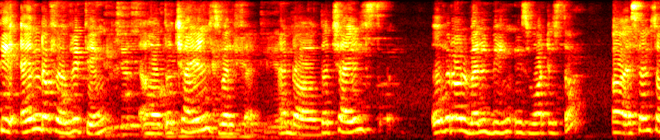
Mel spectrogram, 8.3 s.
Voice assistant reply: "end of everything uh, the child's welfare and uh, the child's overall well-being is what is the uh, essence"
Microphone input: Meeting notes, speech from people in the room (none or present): present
